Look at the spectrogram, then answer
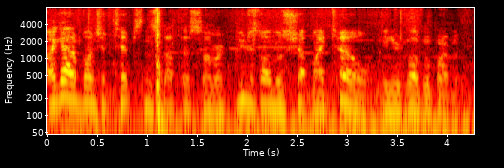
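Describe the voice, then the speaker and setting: A man speaks at a very fast pace. The recording has audible room echo and noticeable background noise. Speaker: YouTube food vlogger. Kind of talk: casual chat. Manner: loud.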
